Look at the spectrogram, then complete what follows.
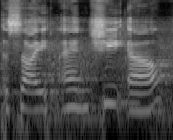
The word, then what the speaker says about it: scientia: اب جب ہم اس کو مزید آگے دیکھتے ہیں تو یہ word سائنشیا، it's a old French style to pronounce this word is scientia.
